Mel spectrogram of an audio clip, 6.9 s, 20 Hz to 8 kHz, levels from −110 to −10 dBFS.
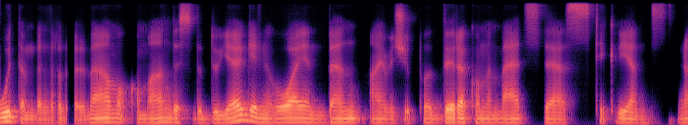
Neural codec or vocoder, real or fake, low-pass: codec, 24 kHz, 0.9 kbps, WavTokenizer, large speech release; fake; 7.2 kHz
